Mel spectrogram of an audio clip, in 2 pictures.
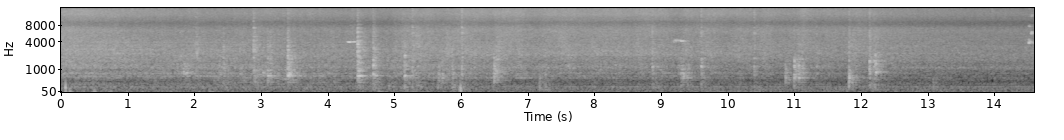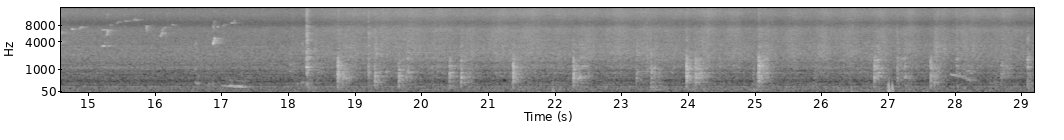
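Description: Food sizzling as it fries in a wok on a gas stove, a steady hiss with scattered clicks and taps throughout.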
